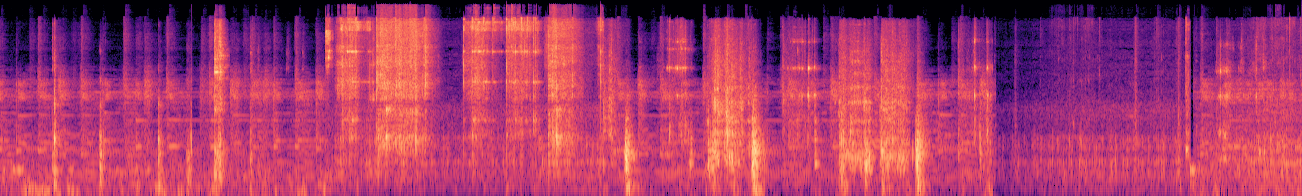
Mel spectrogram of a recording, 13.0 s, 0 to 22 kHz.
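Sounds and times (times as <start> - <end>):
coffee beans rattling against metal: 3.3 - 6.1
sharp metallic clinks: 3.3 - 6.1.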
